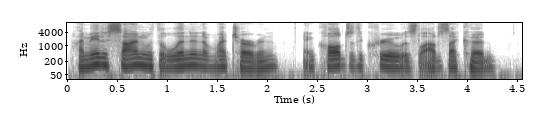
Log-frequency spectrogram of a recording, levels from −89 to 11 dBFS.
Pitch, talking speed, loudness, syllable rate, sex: 115 Hz, 265 wpm, -21 LUFS, 6.0 syllables/s, male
